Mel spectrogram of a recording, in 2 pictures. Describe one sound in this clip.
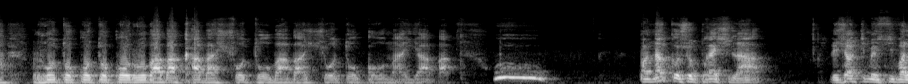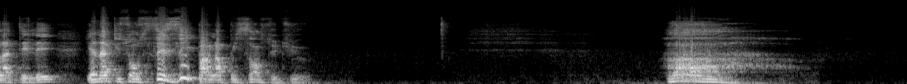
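A middle-aged man speaks with animation close to a microphone, pausing now and then.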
